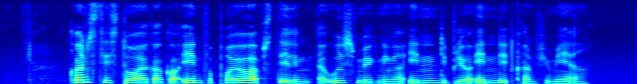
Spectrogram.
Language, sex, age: Danish, female, 25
